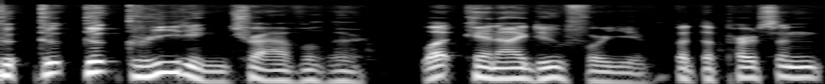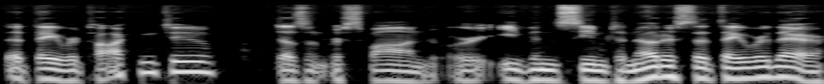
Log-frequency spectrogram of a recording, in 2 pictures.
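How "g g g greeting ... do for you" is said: put-on elderly man voice, stuttering and stammering. Voicing an old man greeting a passer-by: old man voice. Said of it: "and the old man says".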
